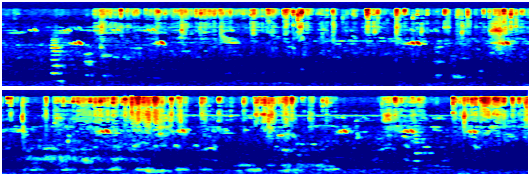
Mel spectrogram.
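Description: Faint bird calls: a short, high chirp repeated about once a second, with a fainter, lower murmur in the middle stretch.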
